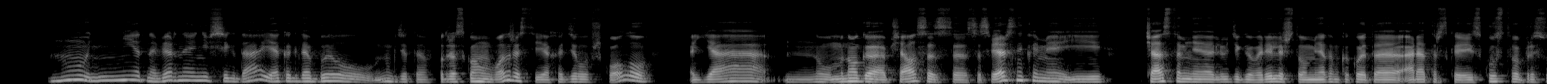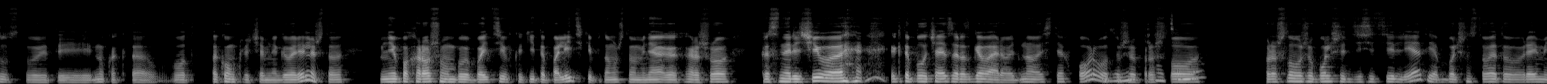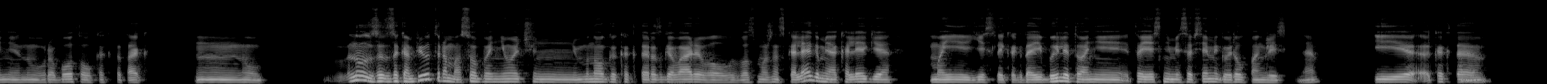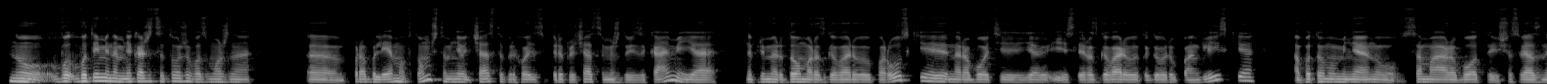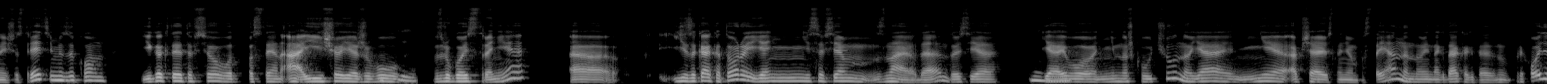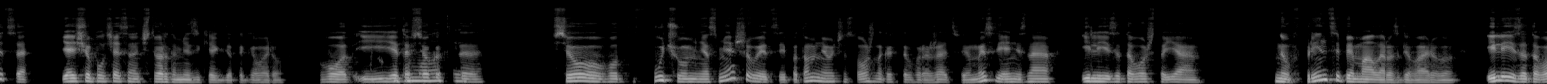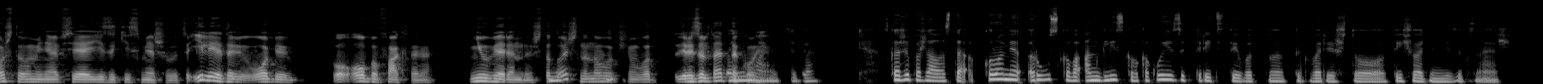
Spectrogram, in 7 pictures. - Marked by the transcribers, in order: chuckle; tapping; chuckle
- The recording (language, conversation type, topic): Russian, advice, Как кратко и ясно донести свою главную мысль до аудитории?
- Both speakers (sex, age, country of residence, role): female, 40-44, United States, advisor; male, 30-34, Poland, user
